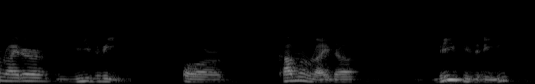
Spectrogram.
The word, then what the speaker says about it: V3: v3 or kamen rider vc3 as is pronounced in the original japanese language well this is the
